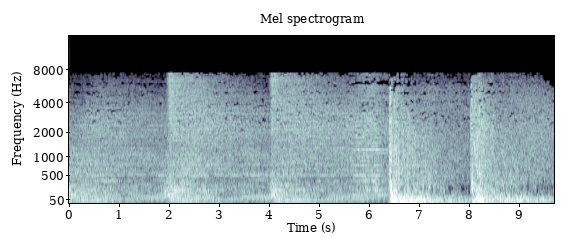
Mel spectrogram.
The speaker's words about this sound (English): Two explosions bearing 162.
